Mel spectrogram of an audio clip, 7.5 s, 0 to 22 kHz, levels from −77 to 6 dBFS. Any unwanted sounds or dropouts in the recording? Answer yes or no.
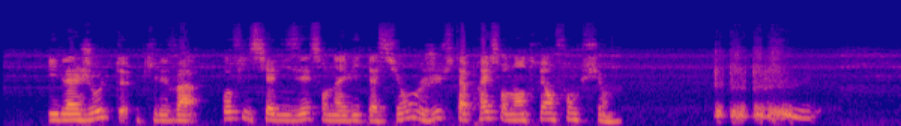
yes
